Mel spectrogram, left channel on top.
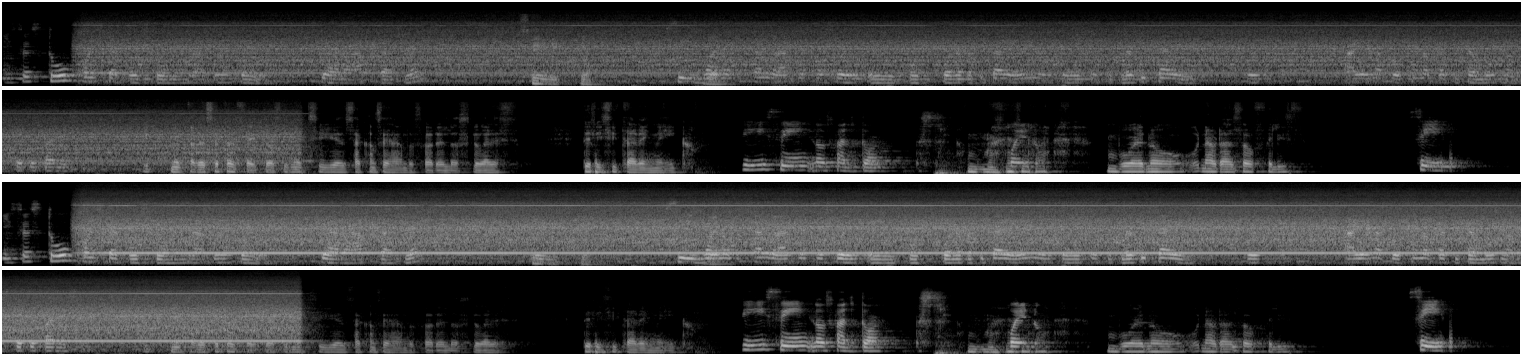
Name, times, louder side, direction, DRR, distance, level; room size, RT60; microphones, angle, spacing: voice 1, 0.0-2.7 3.2-4.3 5.3-5.6 6.6-11.9 12.4-12.9 13.4-16.1 22.6-24.0 24.3-24.7 25.3-25.6 29.3-29.7, right 5 dB, 90° right, 14 dB, 0.8 m, -31 dB
Domestic sounds home sounds, 0.7-18.2, right 9 dB, 55° right, 0.8 m, -27 dB
voice 2, 5.2-6.0 7.0-7.2 16.5-20.3 21.0-22.1 24.7-28.1, left 4 dB, 55° left, 17 dB, 0.6 m, -35 dB
sound 1, 21.6-22.4 22.6-23.1 23.4-23.5 24.0-25.2 25.5-25.6 26.2-26.3, left 1 dB, 10° left, 6.9 m, -52 dB
18.0 x 7.4 x 9.6 m, 0.84 s
head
